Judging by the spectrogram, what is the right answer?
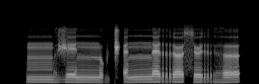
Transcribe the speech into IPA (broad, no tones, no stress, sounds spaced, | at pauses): mː ə̤ ʒ e nː o ɡ t͡ʃʼ ɛ nː ɛ r œ s ø r ɦ ə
